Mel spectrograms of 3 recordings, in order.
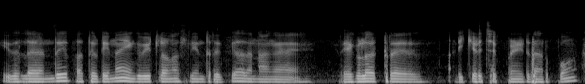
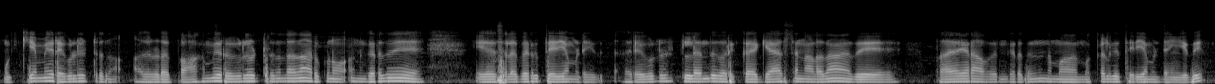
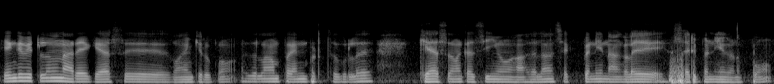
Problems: background sounds at intervals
